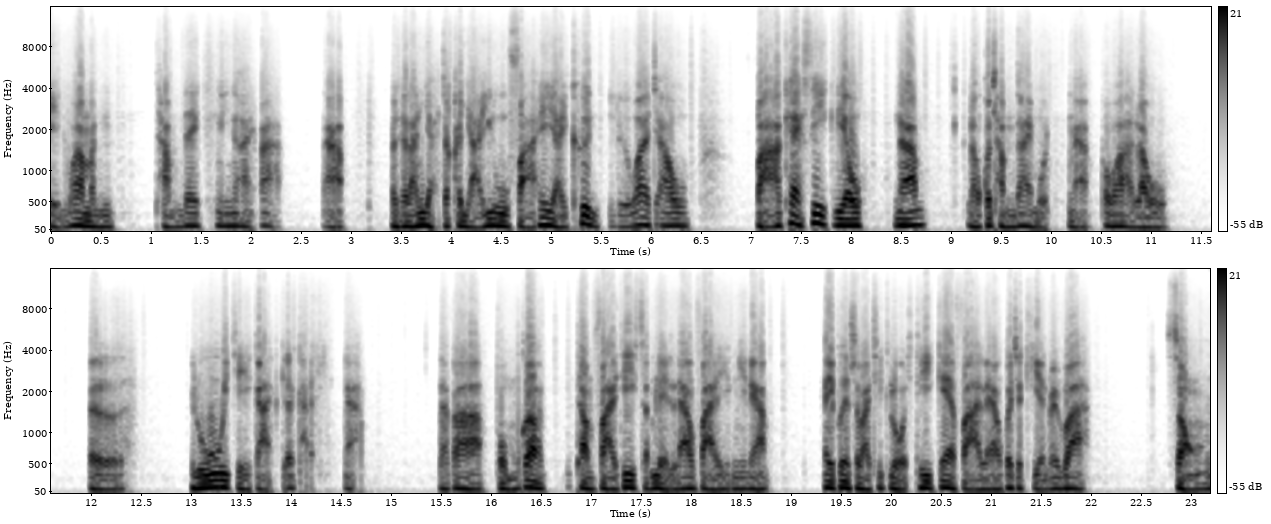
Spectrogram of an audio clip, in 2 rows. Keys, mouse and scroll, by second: 15.7 right click, 17.3 click.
